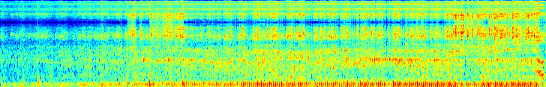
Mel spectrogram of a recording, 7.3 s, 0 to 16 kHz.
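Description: A Mazda B2200 pickup truck with carburettor trouble runs at full throttle, its engine a loud, sustained roar that builds slightly while the accelerator stays held down.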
